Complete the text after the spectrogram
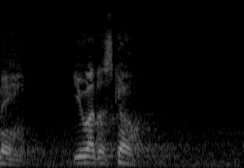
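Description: A man speaks calmly and firmly, close by.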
